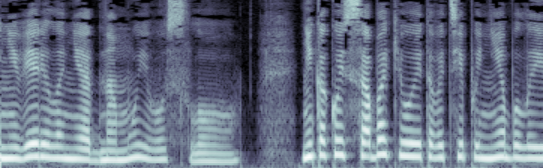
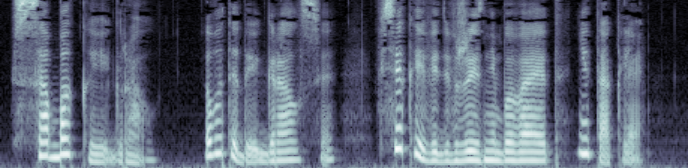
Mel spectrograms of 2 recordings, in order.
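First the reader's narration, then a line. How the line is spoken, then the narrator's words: Insinuating, after tense pause. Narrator (Russian): Выдержав полную ужаса паузу, следователь вкрадчиво добавил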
